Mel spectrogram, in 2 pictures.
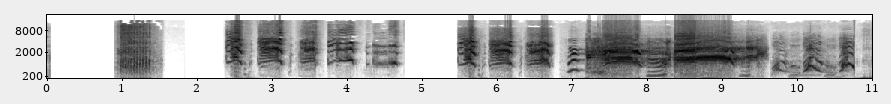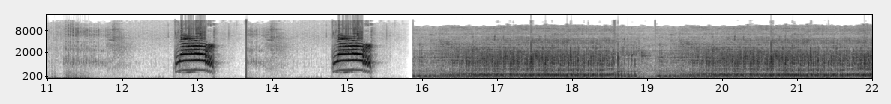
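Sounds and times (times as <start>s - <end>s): monkey high calls: 2.4s - 4.8s, 14.8s - 15.5s.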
